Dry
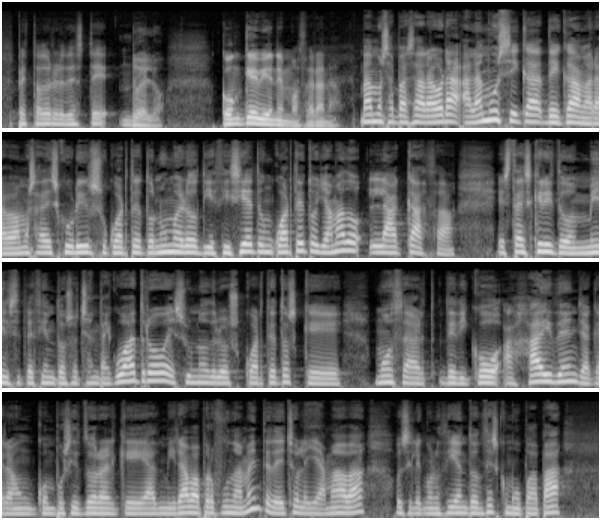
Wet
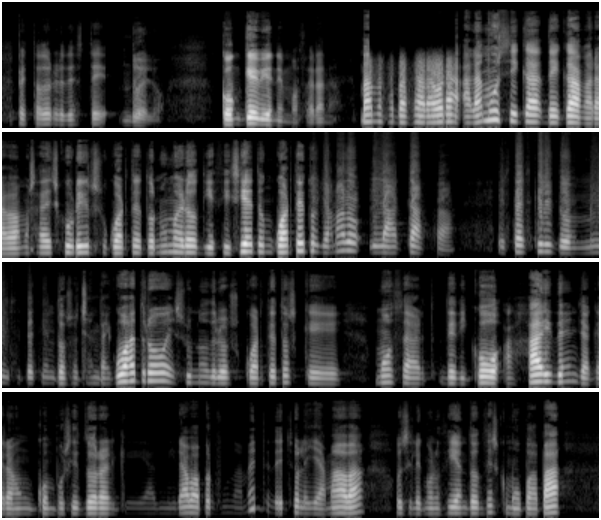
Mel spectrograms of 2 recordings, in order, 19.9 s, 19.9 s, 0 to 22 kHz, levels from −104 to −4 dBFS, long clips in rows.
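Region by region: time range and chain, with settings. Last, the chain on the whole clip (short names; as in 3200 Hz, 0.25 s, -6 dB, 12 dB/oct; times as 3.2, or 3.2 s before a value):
3.05–3.78 CVSD 16 kbps + low shelf 200 Hz +3 dB + mismatched tape noise reduction encoder only
7.56–10.4 median filter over 25 samples + HPF 290 Hz + low shelf 490 Hz -4.5 dB
15.93–17.36 level quantiser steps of 24 dB + transient shaper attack -5 dB, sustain +2 dB
whole clip: HPF 300 Hz 24 dB/oct; transient shaper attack +2 dB, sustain -7 dB; upward expander 2.5:1, over -33 dBFS; gain +3.5 dB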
